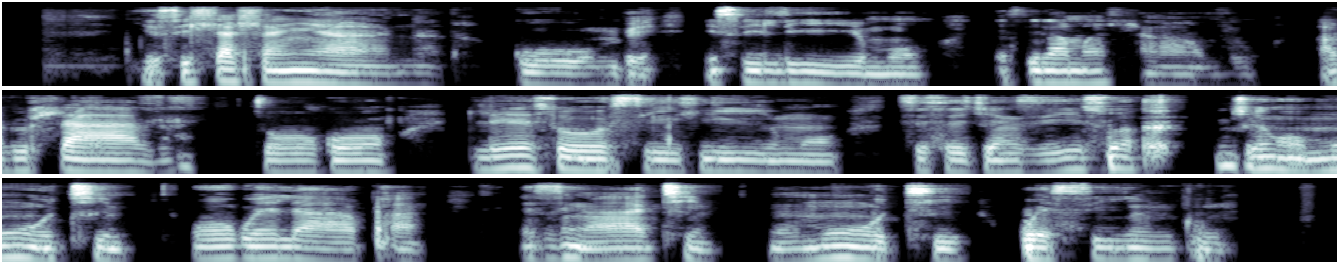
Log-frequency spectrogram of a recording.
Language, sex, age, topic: North Ndebele, male, 25-35, health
